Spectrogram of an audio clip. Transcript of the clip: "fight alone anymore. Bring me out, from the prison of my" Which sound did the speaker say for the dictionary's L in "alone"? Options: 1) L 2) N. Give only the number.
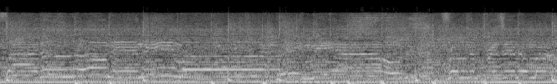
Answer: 2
